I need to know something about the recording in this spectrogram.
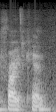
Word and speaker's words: Friedkin: William friedkin that's why I think he you pronounce it CU it's literally friedkin um from a screenplay by William Peter blatty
